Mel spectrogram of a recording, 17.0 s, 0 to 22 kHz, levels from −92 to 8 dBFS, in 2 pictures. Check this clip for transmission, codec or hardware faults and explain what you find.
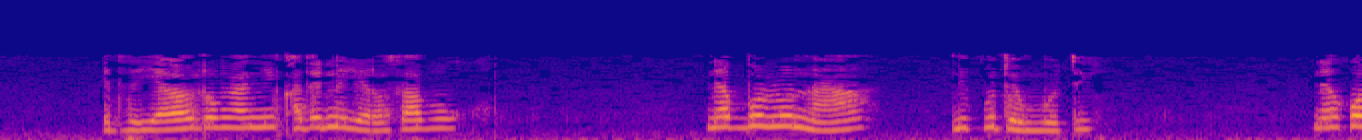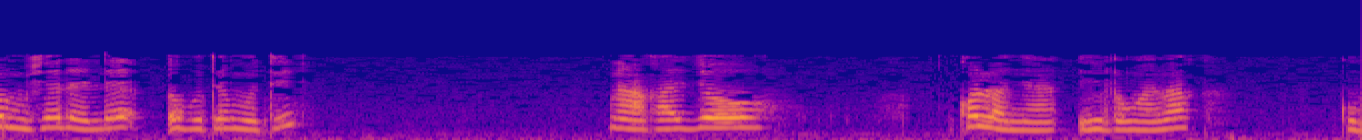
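The speech carries a codec fault from start to finish, consistent with AAC compression at a very low bitrate. Nothing reaches above about 5.1 kHz, so the sound is dull, and sibilants and held vowels take on a fizzy, warbling smear. The damage is likely from AAC-LC working near 12 kbps: with so few bits, the encoder drops the top band and coarsely quantises what remains. That watery texture rules out a plain bandwidth limit, which would only sound muffled.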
